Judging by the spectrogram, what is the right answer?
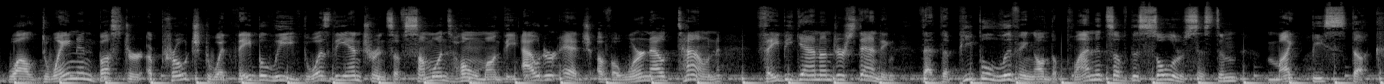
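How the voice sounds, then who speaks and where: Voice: mid-range voice, very animated, normal speed, over music, natural voice. A narrator reading dramatic, suspenseful scripted narration for a sci-fi radio play, posing rhetorical questions.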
